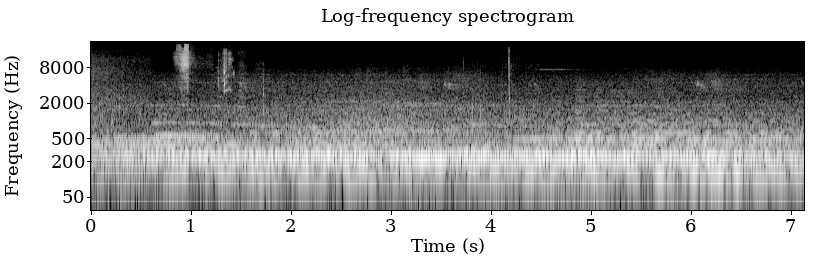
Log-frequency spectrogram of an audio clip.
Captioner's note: can hisses; birds chirping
